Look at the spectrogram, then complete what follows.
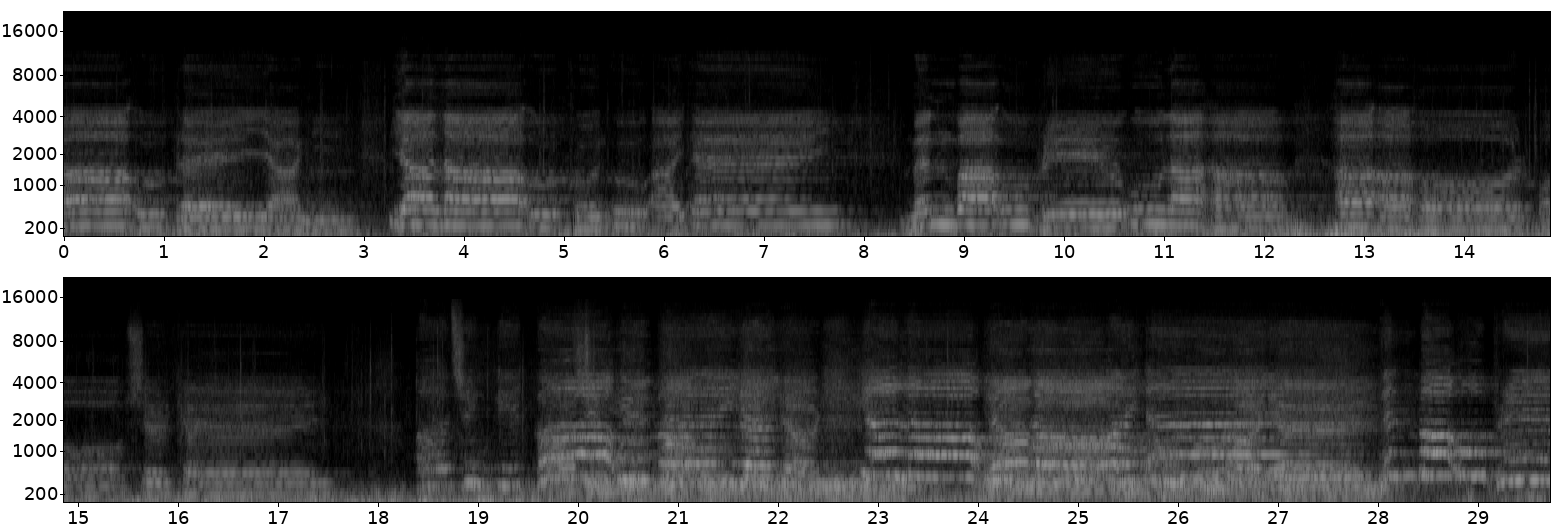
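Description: Mixed choir of men and women singing a hymn in parts, unaccompanied. Phrases are broken by short breaks, and after one about two-thirds of the way through the singing swells fuller and louder.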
